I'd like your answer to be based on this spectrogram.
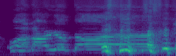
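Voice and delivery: high, loud, stretched-out shout; imitated yelling. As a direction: holler like an alarmed rescuer, slowly. Imitates rescuers yelling at them.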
